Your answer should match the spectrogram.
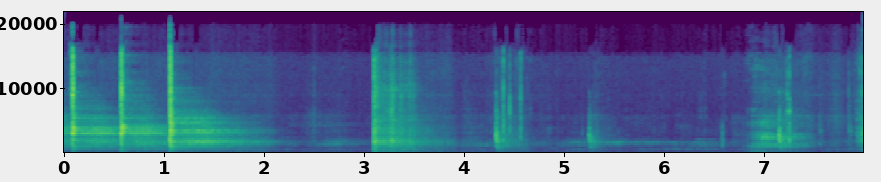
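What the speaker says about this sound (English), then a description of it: "Now get your hammer." Sharp metallic hammer strikes ring out on a Toyota Tundra front axle during CV axle replacement, three quick blows then several scattered hits, each with a bright ringing decay, close and loud.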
